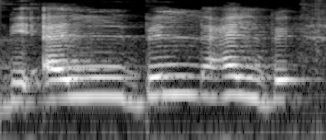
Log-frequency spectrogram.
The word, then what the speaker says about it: بقلب العلبة: But sometimes we can also say القلم بقلب, in the heart of, بقلب العلبة, pronounced with a liaison as بقلب العلبة, which means inside of, بقلب, simply.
